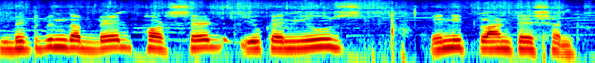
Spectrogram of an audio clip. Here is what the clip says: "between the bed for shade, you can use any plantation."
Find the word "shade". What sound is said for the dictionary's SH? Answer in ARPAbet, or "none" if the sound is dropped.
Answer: S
